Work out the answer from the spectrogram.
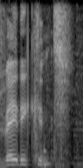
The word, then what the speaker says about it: Wedekind: It's Wedekind. Wedekind. The D is like a T almost. Right. But it's anglicized to Wedekind.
